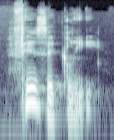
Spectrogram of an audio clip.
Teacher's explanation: the last syllable is a long e like green beans physically but the stress on the first syllable Fizz physically it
